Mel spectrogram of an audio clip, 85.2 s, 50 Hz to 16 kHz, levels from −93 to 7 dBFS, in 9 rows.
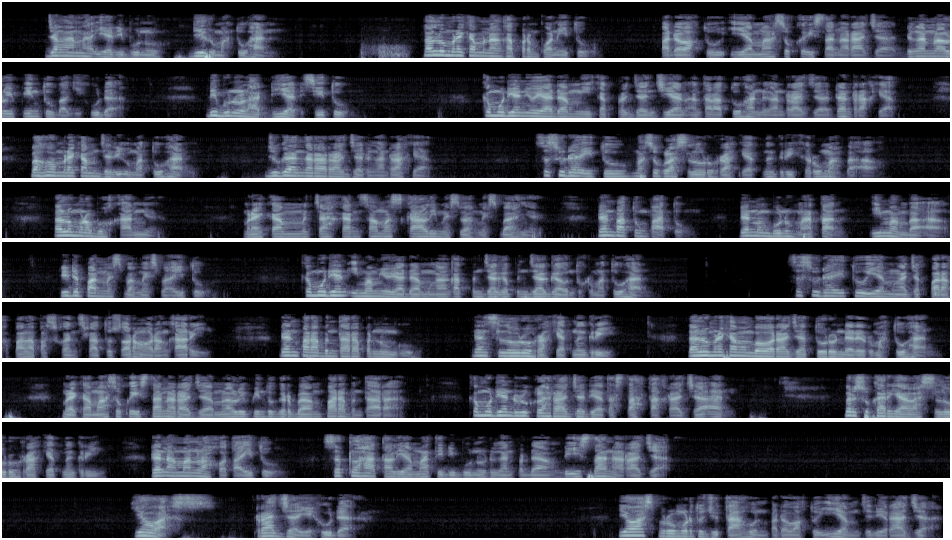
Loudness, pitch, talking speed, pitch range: -27 LUFS, 130 Hz, 110 wpm, 110-150 Hz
